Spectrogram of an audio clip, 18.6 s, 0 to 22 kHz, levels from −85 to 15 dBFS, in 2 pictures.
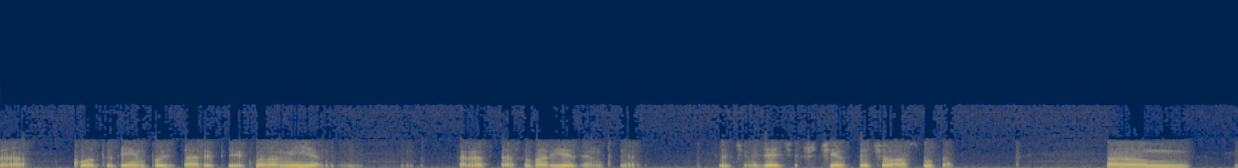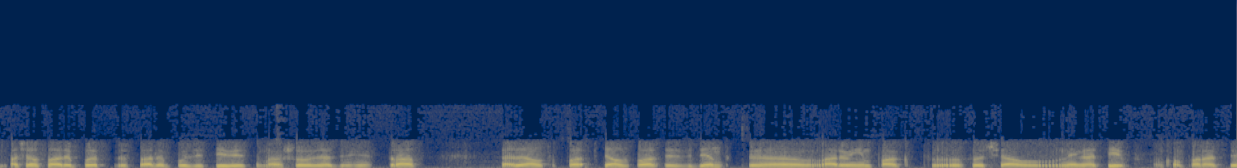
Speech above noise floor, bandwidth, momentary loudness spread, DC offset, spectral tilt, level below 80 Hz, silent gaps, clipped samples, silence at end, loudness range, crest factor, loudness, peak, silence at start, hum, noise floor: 29 dB; 8.2 kHz; 10 LU; under 0.1%; -7.5 dB/octave; -48 dBFS; none; under 0.1%; 0 s; 4 LU; 14 dB; -15 LUFS; 0 dBFS; 0 s; none; -42 dBFS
